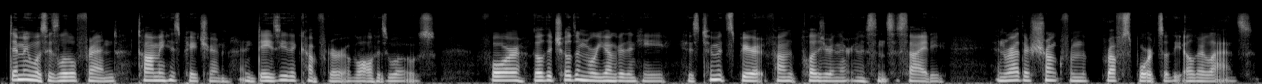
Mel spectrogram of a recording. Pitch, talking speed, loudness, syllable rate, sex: 165 Hz, 215 wpm, -18 LUFS, 5.9 syllables/s, female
